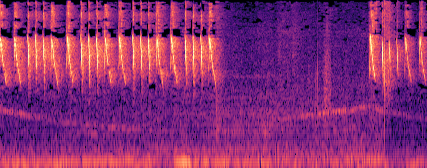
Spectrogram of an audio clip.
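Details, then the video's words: Bar-winged prinia master training recording in 'ngebren' style: a fast stream of sharp high chips for about two seconds, a pause, then the rapid chipping resumes, over a low wailing siren-like tone and background rumble. "masteran cigun ful ngebren gacor suara jernih"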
